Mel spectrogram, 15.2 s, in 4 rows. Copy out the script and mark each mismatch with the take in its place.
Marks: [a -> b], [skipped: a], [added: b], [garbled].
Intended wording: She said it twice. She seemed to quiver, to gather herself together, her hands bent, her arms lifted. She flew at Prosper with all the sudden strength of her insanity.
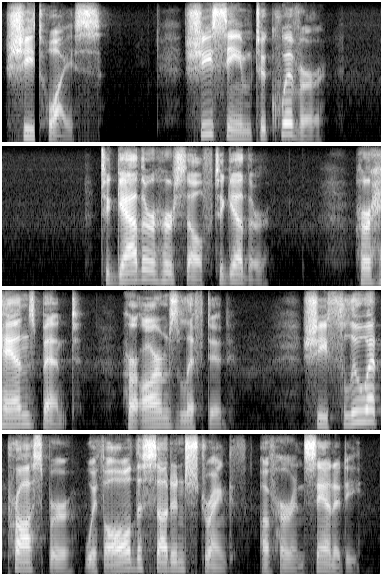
She [skipped: said it] twice. She seemed to quiver, to gather herself together, her hands bent, her arms lifted. She flew at Prosper with all the sudden strength of her insanity.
